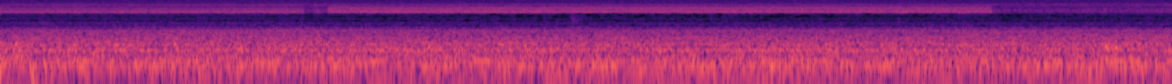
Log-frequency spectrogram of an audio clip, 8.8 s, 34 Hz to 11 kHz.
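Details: Vapor-X R9 290 graphics card: thin steady high whine over fan rush only under load (benchmark, Counter-Strike), louder with higher frame rates, stops when paused; owner suspects coil whine.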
